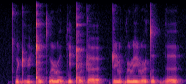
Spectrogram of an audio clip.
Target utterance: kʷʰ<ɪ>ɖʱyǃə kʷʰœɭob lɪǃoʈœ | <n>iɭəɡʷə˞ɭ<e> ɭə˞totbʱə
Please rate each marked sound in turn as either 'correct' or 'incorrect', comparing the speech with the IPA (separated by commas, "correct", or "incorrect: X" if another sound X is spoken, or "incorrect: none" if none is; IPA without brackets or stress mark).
incorrect: i, incorrect: ʈ, incorrect: i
